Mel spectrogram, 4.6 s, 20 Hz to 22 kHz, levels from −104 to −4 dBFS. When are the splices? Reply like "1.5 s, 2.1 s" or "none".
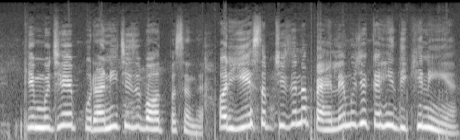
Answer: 2.1 s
